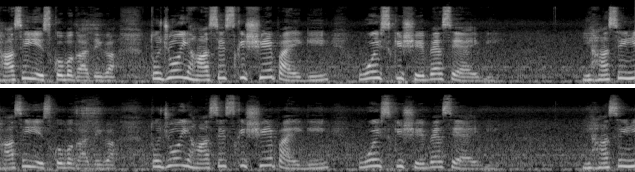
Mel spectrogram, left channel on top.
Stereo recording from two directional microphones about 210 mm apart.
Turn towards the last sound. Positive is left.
turn(degrees=55)  # may be behind; listen again after turning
